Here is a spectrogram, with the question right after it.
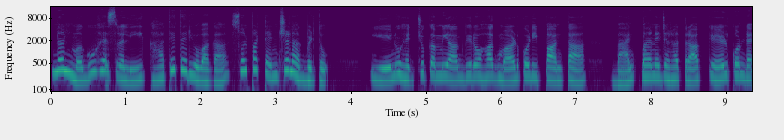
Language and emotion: Kannada, fearful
